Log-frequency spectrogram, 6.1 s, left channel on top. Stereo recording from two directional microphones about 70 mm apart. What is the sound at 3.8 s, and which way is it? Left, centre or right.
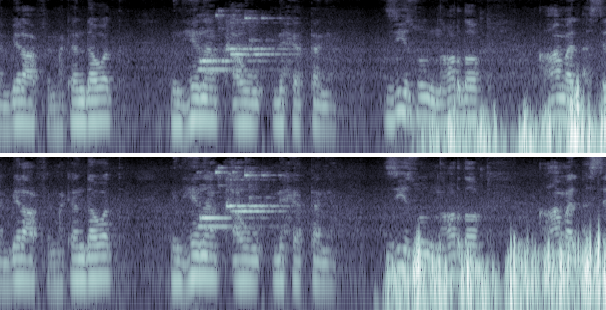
A man's voice, left.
